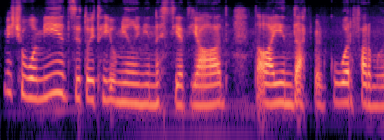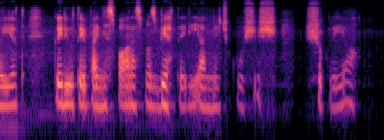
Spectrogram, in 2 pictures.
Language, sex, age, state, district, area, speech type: Kashmiri, female, 45-60, Jammu and Kashmir, Srinagar, urban, spontaneous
